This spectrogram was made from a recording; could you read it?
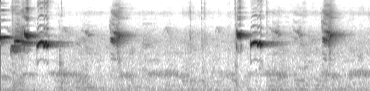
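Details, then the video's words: Sooty-headed bulbul singing in the morning to call rivals: short bubbly, warbled phrases, some falling, given in bursts roughly every one and a half seconds with quiet gaps between; no other sounds clearly heard. "Suara burung kutilang memanggil lawan di pagi hari"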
